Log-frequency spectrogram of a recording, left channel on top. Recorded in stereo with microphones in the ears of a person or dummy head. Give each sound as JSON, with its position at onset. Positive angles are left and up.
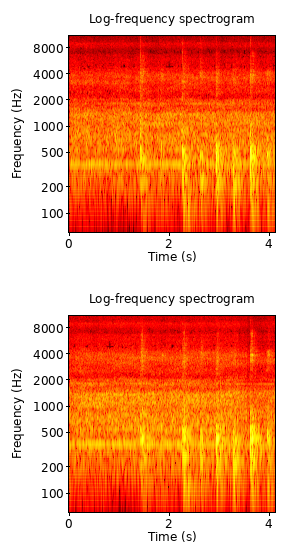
{"t": 1.4, "sound": "running footsteps", "side_deg": 40, "distance_m": 4.0}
